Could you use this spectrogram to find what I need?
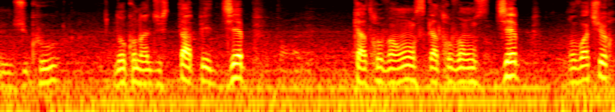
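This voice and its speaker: Over noticeable background noise, a man speaks at a very slow pace with fairly even intonation and long, frequent pauses. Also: medium pitch for a man. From Paris suburbs, Seine-Saint-Denis. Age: 20s. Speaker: gambler. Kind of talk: testimony. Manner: casual.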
